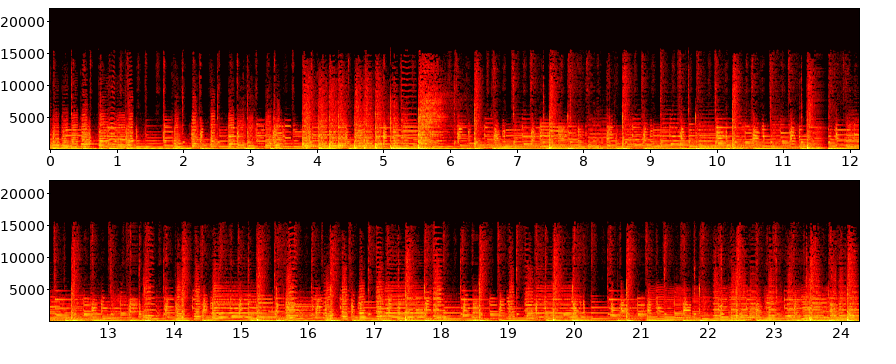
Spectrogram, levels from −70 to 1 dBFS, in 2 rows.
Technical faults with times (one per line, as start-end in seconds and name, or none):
8.04-8.39 robotic sound from repeated short buffers
9.11-9.16 lost LE Audio frames
11.50-11.68 lost LE Audio frames
13.37-13.46 lost LE Audio frames
18.50-18.57 lost LE Audio frames
21.00-21.06 lost LE Audio frames
22.66-22.72 lost LE Audio frames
